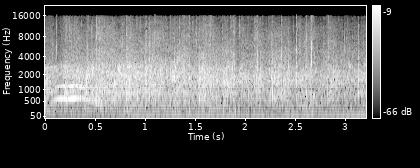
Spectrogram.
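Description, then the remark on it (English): An audience claps steadily and enthusiastically for the Christmas Angels outreach, a dense, sustained wash of applause with a few louder hand claps and a brief cheer near the start. “Let's uh, hear it for that.”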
